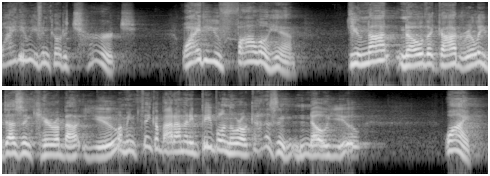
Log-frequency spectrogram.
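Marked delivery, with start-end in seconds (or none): 0.0-7.5 put-on tempting whisper. Acting out what the enemy whispers in your ear: imitating Satan whispering. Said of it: "He's gonna whisper in your ear".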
